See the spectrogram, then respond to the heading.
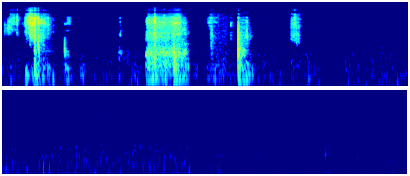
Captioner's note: audio drop out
